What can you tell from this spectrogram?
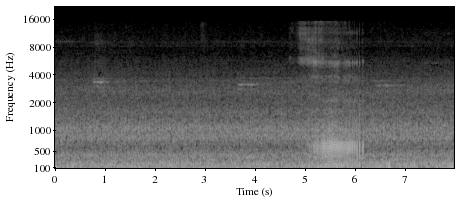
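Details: A loud snore from a sleeping, dreaming two-and-a-half-year-old male pug: snoring.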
